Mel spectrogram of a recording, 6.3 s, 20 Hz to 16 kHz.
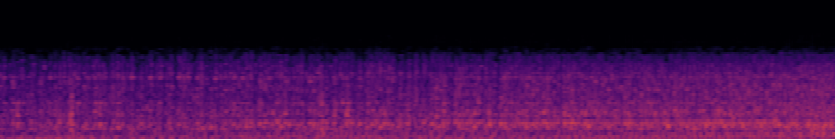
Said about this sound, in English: This engine is a 180 horsepower Mercedes six-cylinder engine, the most famous of all the aircraft engines used by the Germans during World War I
